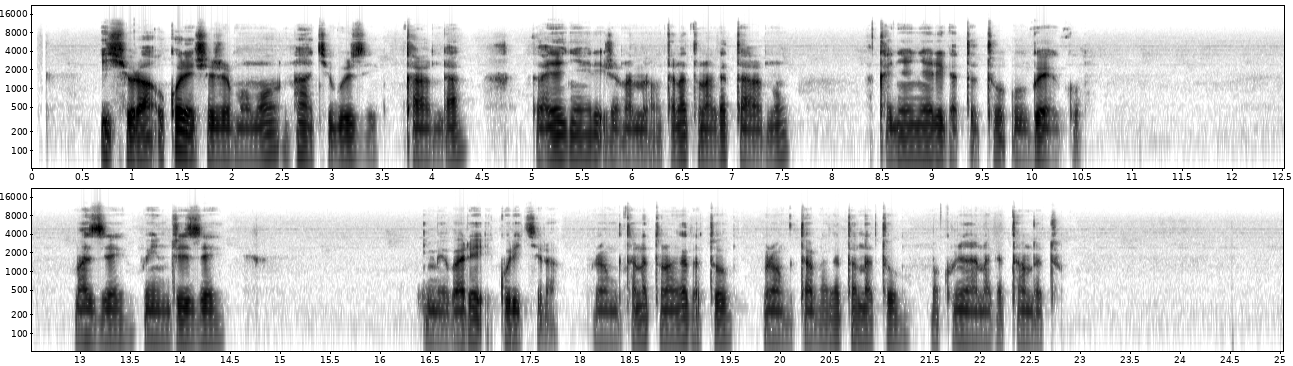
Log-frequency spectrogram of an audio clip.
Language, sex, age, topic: Kinyarwanda, male, 25-35, finance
